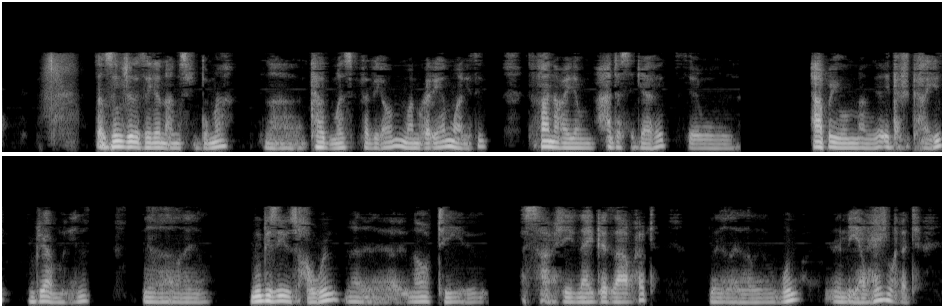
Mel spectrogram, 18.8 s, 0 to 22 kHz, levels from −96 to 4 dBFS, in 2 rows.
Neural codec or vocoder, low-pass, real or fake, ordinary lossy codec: codec, 16 kHz, 0.5 kbps, FunCodec, trained on LibriTTS, 25 frames a second; 5.4 kHz; fake; MP3, 32 kbps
